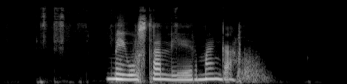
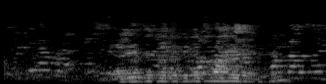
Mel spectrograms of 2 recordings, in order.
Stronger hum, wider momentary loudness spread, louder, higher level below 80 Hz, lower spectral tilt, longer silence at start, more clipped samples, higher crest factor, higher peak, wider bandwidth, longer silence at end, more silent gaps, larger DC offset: neither; first, 24 LU vs 16 LU; first, -20 LUFS vs -37 LUFS; first, -62 dBFS vs -74 dBFS; about the same, -4 dB/octave vs -3.5 dB/octave; first, 0.4 s vs 0.05 s; neither; about the same, 20 dB vs 18 dB; first, -4 dBFS vs -20 dBFS; first, 15.5 kHz vs 11.5 kHz; first, 0.85 s vs 0 s; neither; neither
